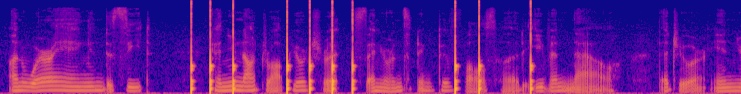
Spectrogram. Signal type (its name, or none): tap code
